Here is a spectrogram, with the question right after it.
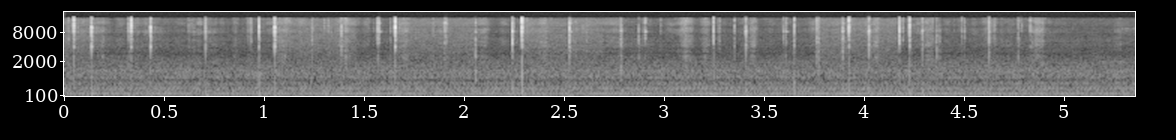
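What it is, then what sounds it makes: Metal vape mod with glass tank. Fingertips tap and scratch along a handheld metal-tube vape mod with a blue graffiti wrap and a clear glass tank partly filled with amber liquid, lying on a wooden table, working near the button and the tank. The result is a quiet series of short, dry ticks and scratchy clicks, each dying away almost instantly, over a steady low hum.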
